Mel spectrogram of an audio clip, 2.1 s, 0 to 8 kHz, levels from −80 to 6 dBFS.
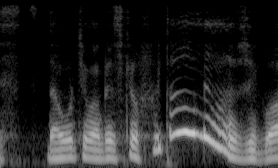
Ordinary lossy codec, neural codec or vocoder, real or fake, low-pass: none; autoencoder, 48 kHz, 32 numbers a frame, DAC-VAE, trained on Japanese speech; fake; 7.2 kHz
